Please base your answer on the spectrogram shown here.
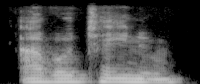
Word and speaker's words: avotenu: And is a vav. It's now acting as the letter V. V. And it has a dot. The dot is its vowel. So it's avo, avotenu.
